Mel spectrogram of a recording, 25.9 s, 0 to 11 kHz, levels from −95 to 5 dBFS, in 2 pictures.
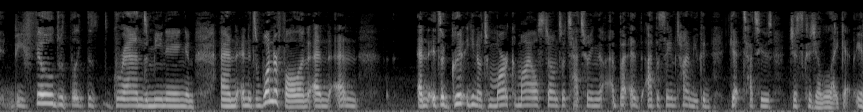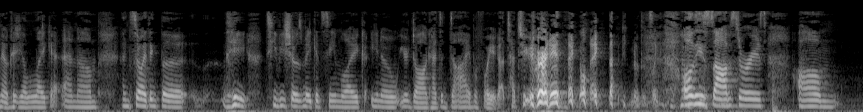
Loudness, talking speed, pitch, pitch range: -27 LUFS, 195 wpm, 190 Hz, 170-210 Hz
